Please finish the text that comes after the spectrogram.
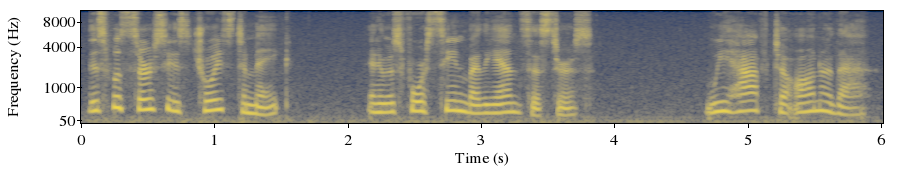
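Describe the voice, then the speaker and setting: A woman voicing gentle, motherly witches in a storybook, tender, measured and sadly resigned. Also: on the high side, animated, dry recording, close to an everyday voice.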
